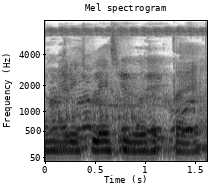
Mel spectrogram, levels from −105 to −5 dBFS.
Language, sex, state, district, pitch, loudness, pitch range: Hindi, male, Bihar, Vaishali, 150 Hz, -13 LUFS, 145-155 Hz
